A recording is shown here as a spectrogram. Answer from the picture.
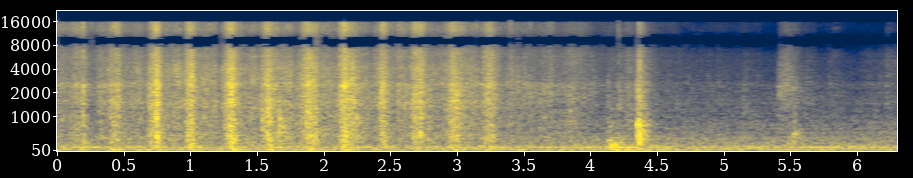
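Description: Large plastic bag rustling and crinkling as it is handled: a quick, irregular run of crinkles that stops about four and a half seconds in.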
